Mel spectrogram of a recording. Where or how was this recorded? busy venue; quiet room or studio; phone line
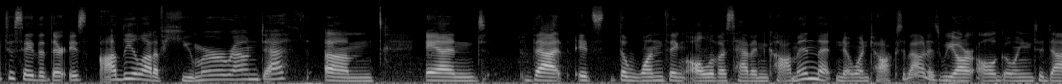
busy venue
